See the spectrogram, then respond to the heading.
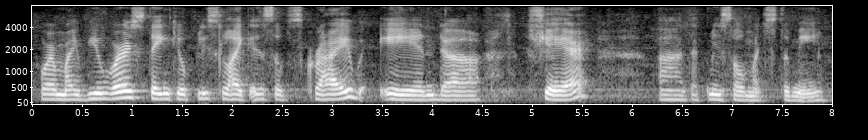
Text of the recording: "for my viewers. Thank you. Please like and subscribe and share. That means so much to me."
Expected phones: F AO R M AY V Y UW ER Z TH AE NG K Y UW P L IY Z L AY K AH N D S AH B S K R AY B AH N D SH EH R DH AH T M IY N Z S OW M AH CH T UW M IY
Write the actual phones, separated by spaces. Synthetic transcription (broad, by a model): F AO R M AY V Y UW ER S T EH NG K Y UW P L IY S L AY K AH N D S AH B S K R AY B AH N D SH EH R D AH T M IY N S OW M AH CH T UW M IY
